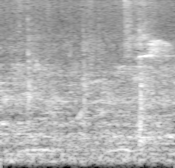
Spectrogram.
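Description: An imported-bloodline teddy pigeon cooing softly and close by, a low murmuring coo under steady background hum.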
